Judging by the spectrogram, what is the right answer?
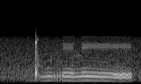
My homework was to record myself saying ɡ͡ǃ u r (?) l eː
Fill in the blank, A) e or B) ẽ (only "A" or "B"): A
